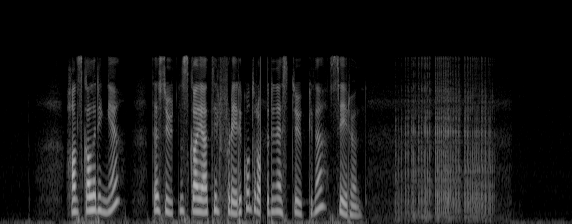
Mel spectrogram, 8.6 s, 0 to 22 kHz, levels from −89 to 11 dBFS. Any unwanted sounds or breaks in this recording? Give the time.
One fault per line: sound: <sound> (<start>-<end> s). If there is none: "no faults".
sound: dropout (3.9-4.0 s)
sound: squeak (5.9-7.5 s)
